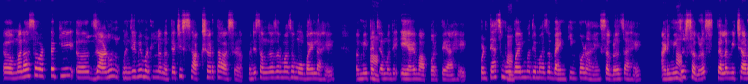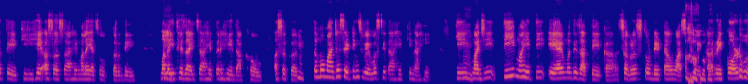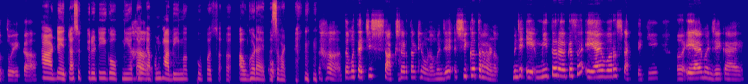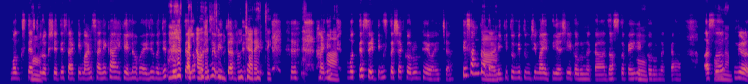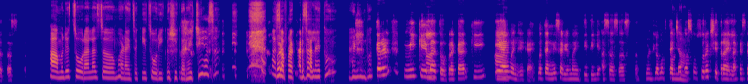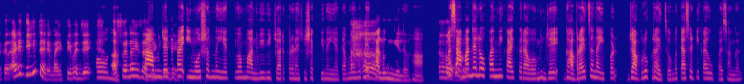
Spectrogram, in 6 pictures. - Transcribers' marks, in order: horn; other background noise; laughing while speaking: "अ, हो, हो, हो"; in English: "डेटा सिक्युरिटी"; chuckle; laughing while speaking: "माणसाने काय केलं पाहिजे? म्हणजे … तशा करून ठेवायच्या"; chuckle; laughing while speaking: "त्याच्यावरच तुम्ही विचारायचे"; unintelligible speech; laugh; laughing while speaking: "करायची असं? असा प्रकार झालाय तो. आणि मग?"; laughing while speaking: "कारण मी केला तो प्रकार"; in English: "इमोशन"
- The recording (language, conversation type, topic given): Marathi, podcast, एआयविषयी तुमचं काय मत आहे?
